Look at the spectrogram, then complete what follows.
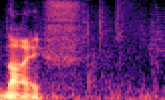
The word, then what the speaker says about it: knife: into the language remember there is no K noise in knife so welcome to English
